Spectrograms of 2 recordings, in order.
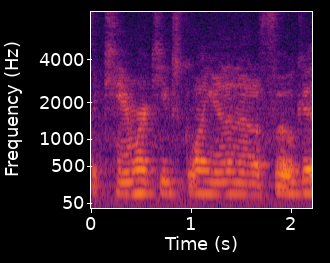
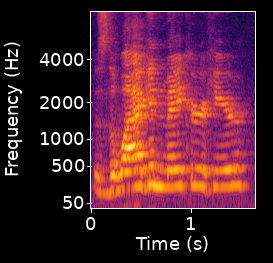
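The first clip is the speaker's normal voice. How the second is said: loud, raised call to an unseen presence; 8 semitones higher, 13 dB louder than usual. Real, not acted. Ghost hunter addresses the wagon maker spirit, calling out. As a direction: call out higher and much louder, as a question.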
